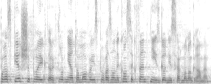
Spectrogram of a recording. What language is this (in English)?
Polish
